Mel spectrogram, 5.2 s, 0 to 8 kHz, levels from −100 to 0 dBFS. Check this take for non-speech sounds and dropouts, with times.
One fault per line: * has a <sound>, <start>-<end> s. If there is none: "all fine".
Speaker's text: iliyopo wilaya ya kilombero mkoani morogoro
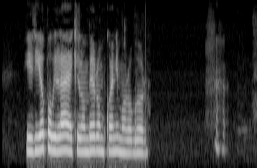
* has a laugh, 4.1-4.6 s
